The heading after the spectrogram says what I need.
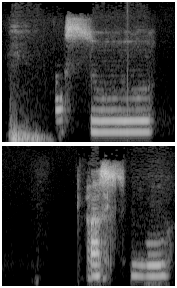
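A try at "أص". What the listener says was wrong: Just make this sad a bit thicker. So asu, asu, asu. So the thickness in the sad has to come through.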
